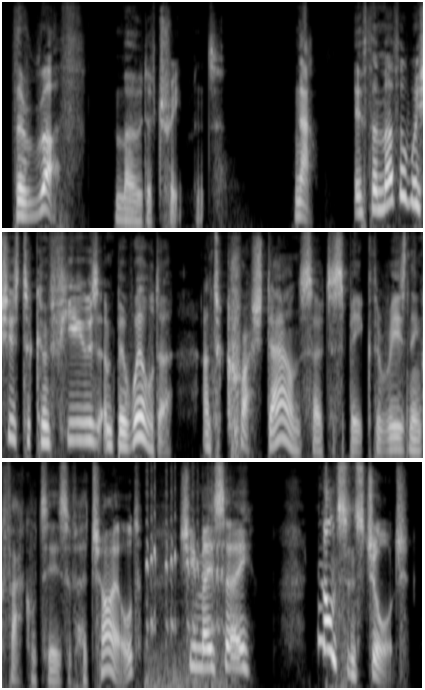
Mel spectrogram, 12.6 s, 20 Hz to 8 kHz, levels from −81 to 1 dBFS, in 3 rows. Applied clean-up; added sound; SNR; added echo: none; Bird; 7 dB; none.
